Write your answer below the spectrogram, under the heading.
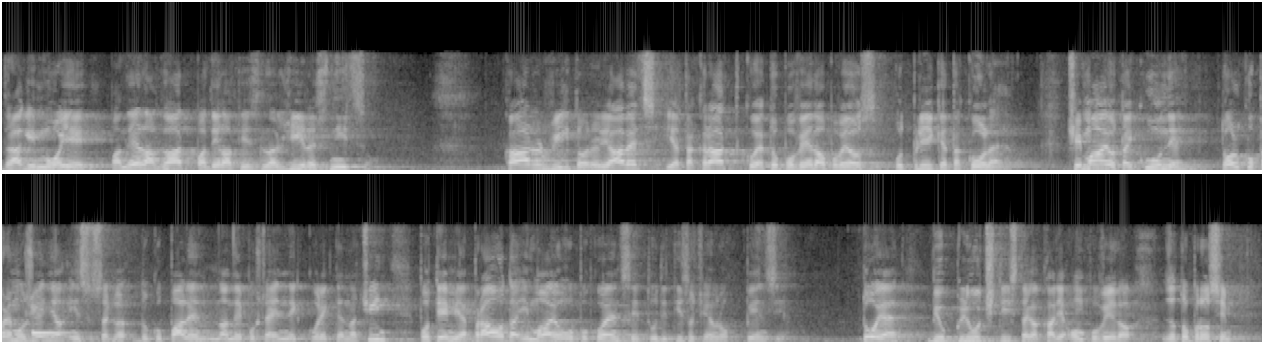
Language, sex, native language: Slovenian, male, Slovenian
